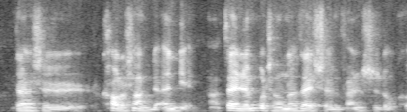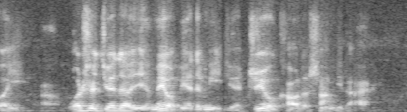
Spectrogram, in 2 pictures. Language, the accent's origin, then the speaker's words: Chinese; North China, China; 这个像我是来自于中国啊，我是在那个环境下长大的，我的太太呢是来自于香港啊，所以我们也可以说是背景文化不太一样的啊。所以呢我是北方人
